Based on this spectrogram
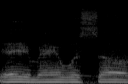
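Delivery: put-on tired-sounding voice. Showing how a low-energy streamer sounds: imitating a tired-sounding streamer. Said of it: "you sound tired all the time".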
